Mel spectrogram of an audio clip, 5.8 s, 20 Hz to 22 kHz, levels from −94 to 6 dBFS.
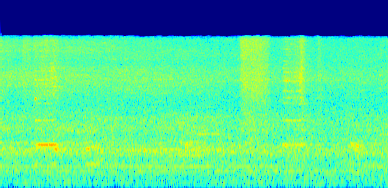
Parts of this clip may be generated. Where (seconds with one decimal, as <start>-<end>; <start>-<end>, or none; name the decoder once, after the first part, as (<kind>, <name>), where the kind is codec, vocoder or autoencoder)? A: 5.1-5.8 (vocoder, BigVGAN v2)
